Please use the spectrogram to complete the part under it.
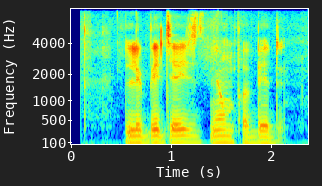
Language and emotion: Russian, neutral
